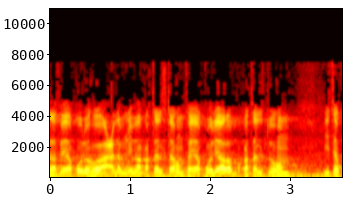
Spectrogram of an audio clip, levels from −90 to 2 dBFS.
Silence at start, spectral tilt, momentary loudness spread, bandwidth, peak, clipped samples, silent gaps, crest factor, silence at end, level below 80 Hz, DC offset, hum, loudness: 0 s; -7 dB/octave; 6 LU; 7.8 kHz; -4 dBFS; under 0.1%; none; 16 dB; 0 s; -42 dBFS; under 0.1%; none; -20 LUFS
